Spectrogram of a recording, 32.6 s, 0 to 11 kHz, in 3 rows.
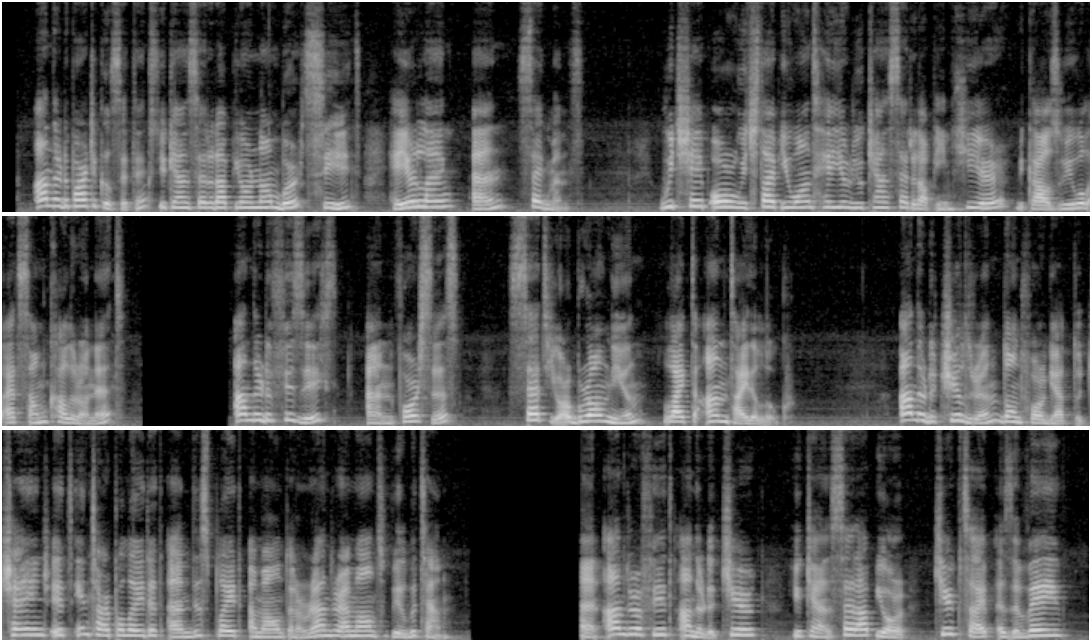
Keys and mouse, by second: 1.0-2.2 drag, 2.1 KP_0, 4.3-5.5 drag, 6.2-8.1 drag, 8.4 click, 10.7 click, 11.3 click, 14.9 click, 16.5-19.6 drag, 22.0 click, 24.8-25.9 drag, 28.7 click, 29.9-31.8 drag.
